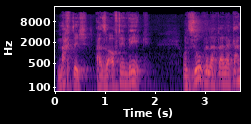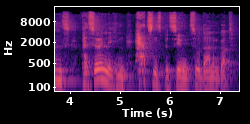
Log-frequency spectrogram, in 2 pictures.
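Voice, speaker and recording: A man preaching a sermon, telling a parable in a calm, measured way. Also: lowish voice. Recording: roomy echo.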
